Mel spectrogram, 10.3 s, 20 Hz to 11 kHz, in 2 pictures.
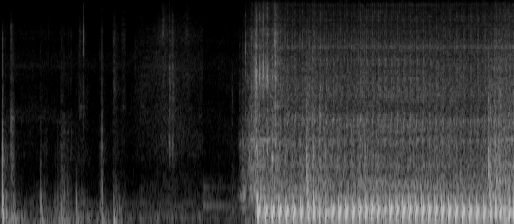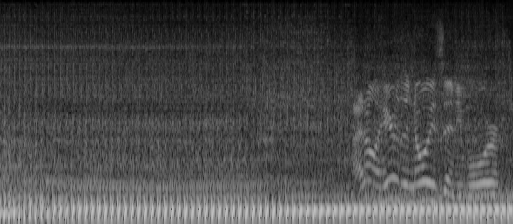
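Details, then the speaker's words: Honda ATC 200S three-wheeler single after swapping in another bike's CDI to cure a top-end tapping tick: steady, even beat with only faint valve tap and no ticking; runs healthy, normal idle. "only noise I hear is the valves a little bit but I don't hear the noise at all I'm guessing that was it that is just crazy"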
